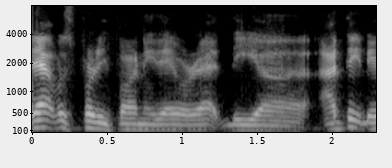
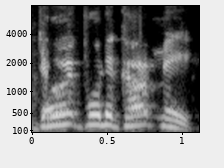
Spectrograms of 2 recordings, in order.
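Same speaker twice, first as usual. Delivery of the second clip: loud, higher mock Stone Cold bark; Stone Cold impression; 5 semitones higher, 11 dB louder, faster than usual. Friend retelling a wrestling backstage skit, loud Stone Cold impression. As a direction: belt it out like a fired-up wrestling boss. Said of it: "He's like".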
